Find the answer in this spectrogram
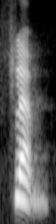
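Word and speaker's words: phlegm: बलगम आता है राइट अगर इसे आप फ्लैग में बोलते हैं तो वो रॉन्ग प्रोनंसिएशन है द जी is silent P एच एल ई जी एम इज one syllable and sounds like फ्लेम which rhymes with हेम short E sound we से फ्लेम नॉट फ्लेम सो द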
